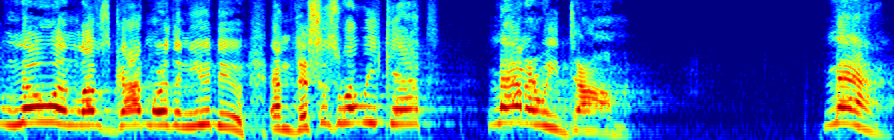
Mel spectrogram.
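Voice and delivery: high, loud exasperated outburst; a fed-up wife shouting at her husband; frustrated wife. Retold or imitated. Wife yelling at Job in frustration, high and loud.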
